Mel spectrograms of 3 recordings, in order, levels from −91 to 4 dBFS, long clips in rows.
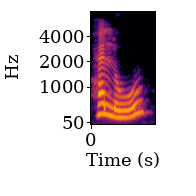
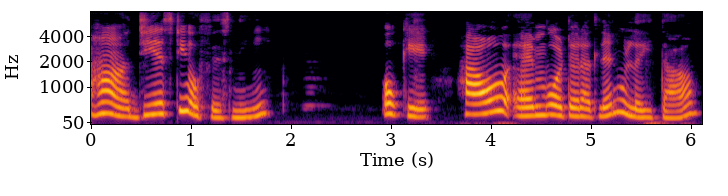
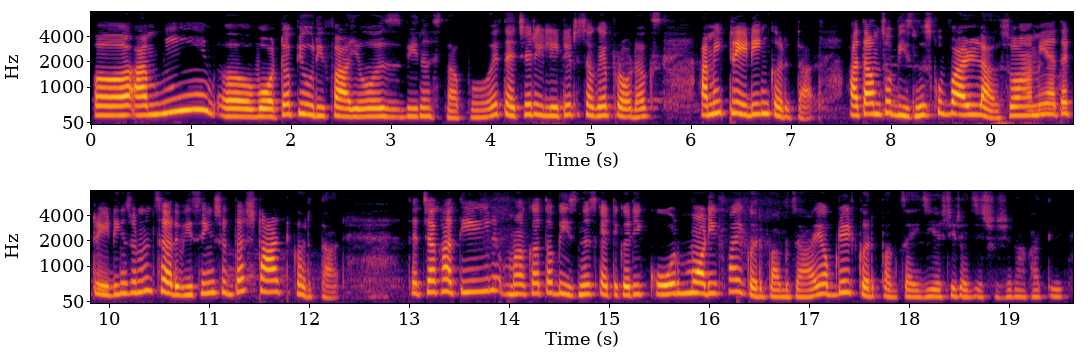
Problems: constant background noise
